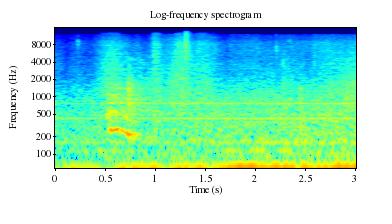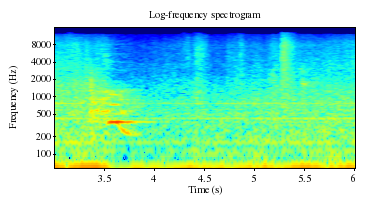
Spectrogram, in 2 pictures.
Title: Girl coughing 193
